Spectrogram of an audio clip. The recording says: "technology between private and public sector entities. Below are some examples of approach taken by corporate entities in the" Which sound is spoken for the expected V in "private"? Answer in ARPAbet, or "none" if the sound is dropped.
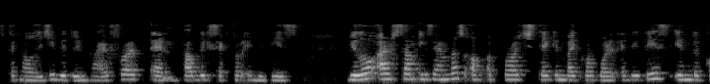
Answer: F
